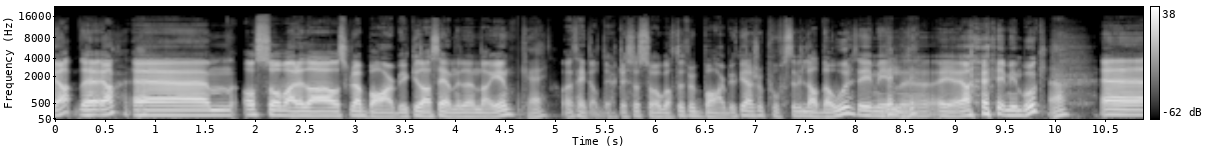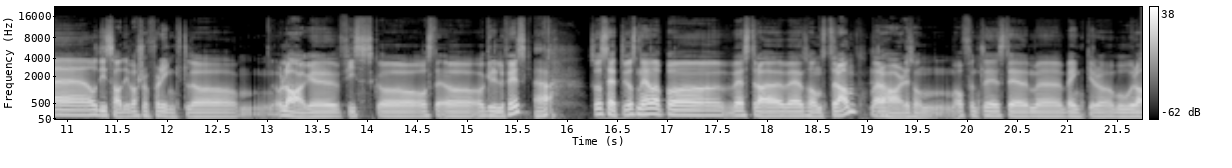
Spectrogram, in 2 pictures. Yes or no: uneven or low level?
no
